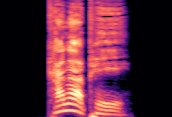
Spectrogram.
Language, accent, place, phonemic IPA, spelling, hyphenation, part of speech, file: German, Germany, Berlin, /ˈkanapeː/, Kanapee, Ka‧na‧pee, noun, De-Kanapee.ogg
- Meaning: 1. canapé; hors d'oeuvre 2. canapé; sofa; couch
